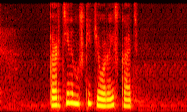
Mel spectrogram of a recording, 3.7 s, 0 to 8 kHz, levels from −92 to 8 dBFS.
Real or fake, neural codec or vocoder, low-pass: fake; codec, 16 kHz, 1.1 kbps, Voila-Tokenizer; 7.2 kHz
